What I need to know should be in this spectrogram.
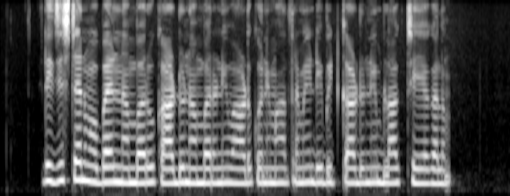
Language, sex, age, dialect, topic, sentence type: Telugu, female, 25-30, Southern, banking, statement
